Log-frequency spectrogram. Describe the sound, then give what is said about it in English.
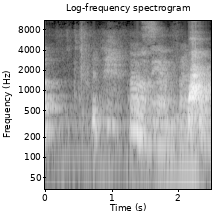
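Several dogs bark and whimper in short, excited bursts, with yips and whines overlapping, the loudest bark near the end, while a person talks underneath. “Sorry about our dogs. They're always having a heyday.”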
